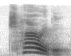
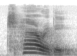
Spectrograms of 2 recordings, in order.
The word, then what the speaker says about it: charity: again word number 11 charity charity charity the stress is at the beginning means generous giving to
